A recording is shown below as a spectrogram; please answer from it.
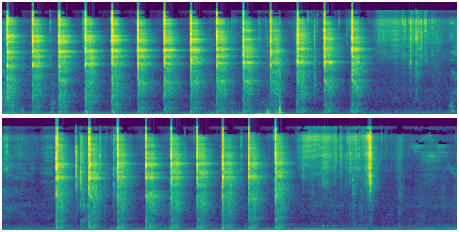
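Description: Hand hammer and chisel chopping old bricks and mortar out: steady blows about two to three a second, each with a short metallic ring. The blows stop for a couple of seconds in the middle, then start again, with a last single blow near the end.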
